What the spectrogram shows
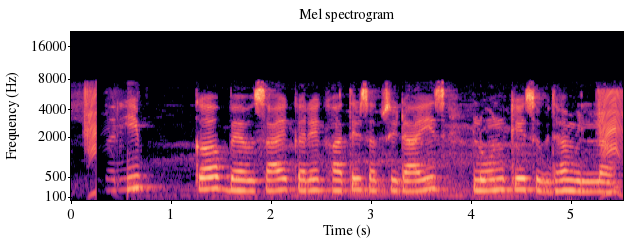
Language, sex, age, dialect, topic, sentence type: Bhojpuri, female, 18-24, Western, banking, statement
